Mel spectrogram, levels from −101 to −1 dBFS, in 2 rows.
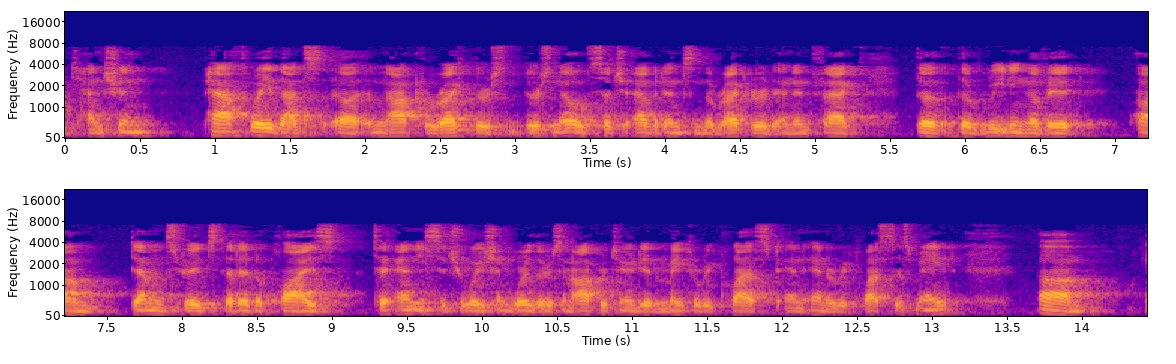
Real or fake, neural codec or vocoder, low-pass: fake; vocoder, 22.05 kHz, 80 mel bands, Vocos; 7.2 kHz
